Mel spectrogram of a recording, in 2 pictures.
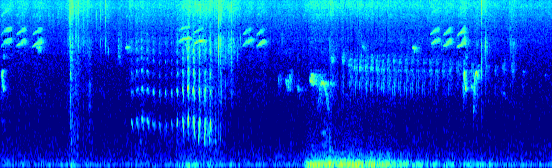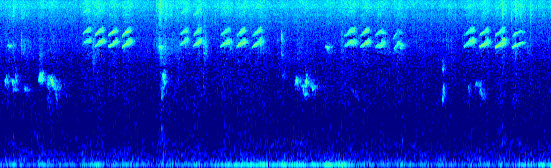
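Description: Faint, high-pitched 'tsee-tsee-tsee' calls of blue waxbills, in short runs of three or four thin notes that recur every few seconds. Another bird's brief trilling song comes about three seconds in, and a louder low rumble and rustle lasts about two seconds from about six seconds in.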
